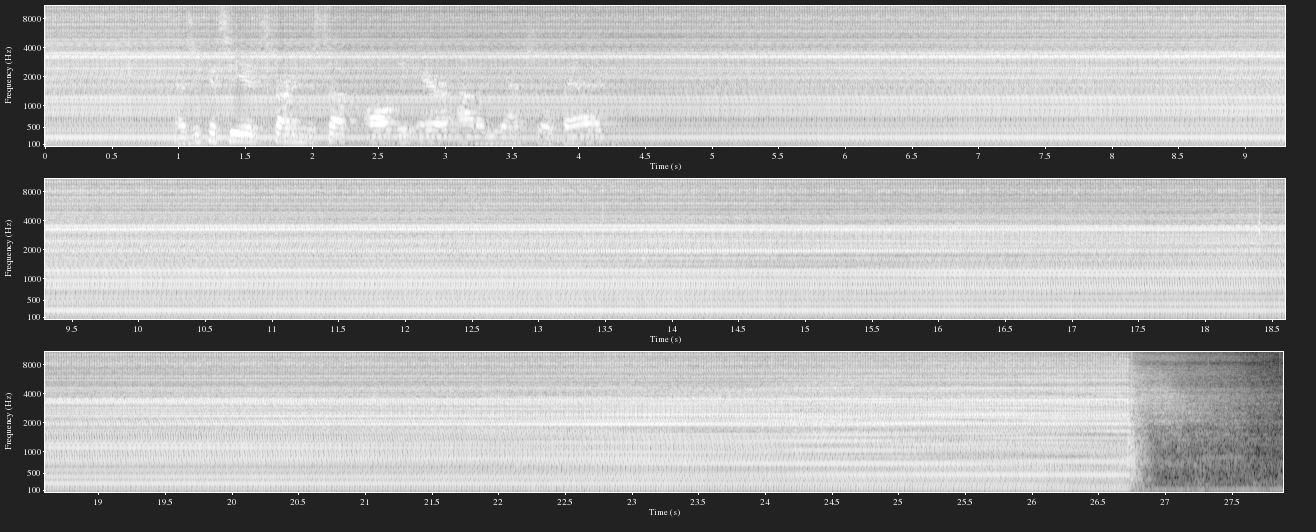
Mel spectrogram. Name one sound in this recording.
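A vacuum sealer hums steadily.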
